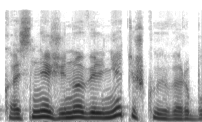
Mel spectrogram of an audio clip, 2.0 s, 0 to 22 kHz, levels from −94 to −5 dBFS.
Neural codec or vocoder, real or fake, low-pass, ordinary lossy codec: none; real; 14.4 kHz; Opus, 24 kbps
